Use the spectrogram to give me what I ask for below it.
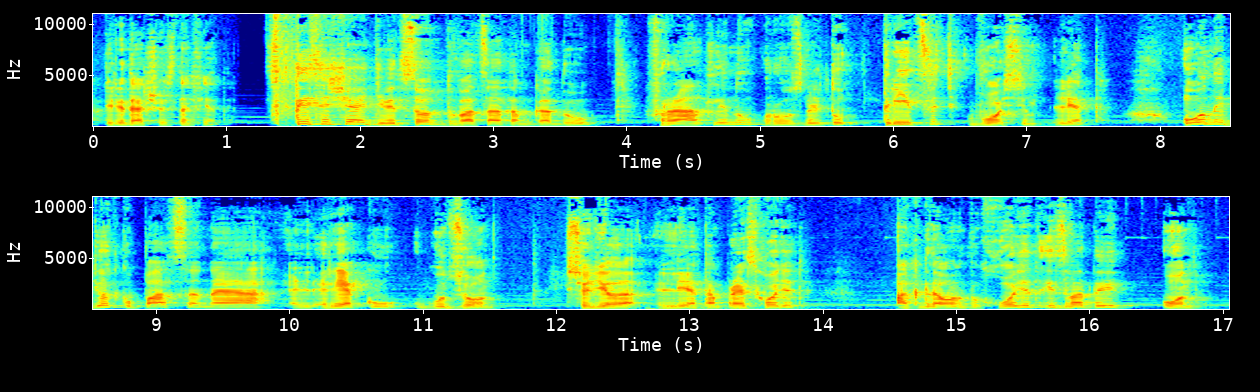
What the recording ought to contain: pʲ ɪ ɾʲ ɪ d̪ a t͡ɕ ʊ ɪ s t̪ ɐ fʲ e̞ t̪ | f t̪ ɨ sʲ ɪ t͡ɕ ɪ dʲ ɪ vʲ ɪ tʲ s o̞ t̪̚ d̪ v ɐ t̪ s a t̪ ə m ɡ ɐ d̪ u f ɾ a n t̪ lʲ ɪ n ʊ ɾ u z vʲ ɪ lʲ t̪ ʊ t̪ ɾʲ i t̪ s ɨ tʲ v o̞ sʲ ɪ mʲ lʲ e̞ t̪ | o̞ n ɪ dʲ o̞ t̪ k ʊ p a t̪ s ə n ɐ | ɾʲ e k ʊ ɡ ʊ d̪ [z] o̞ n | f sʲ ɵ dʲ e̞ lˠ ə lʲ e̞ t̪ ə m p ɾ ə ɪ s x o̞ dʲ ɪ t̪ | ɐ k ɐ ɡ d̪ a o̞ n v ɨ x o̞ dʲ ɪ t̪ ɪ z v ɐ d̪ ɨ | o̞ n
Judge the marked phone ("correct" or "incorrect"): correct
